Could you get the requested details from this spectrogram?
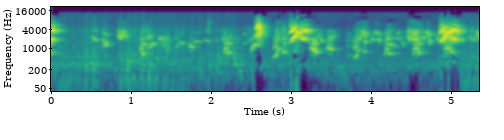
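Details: A pet kakariki parrot makes funny, weird noises: a run of quick, high, scratchy chattering notes and squeaks, with louder bursts near the end, over faint wing flutters.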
